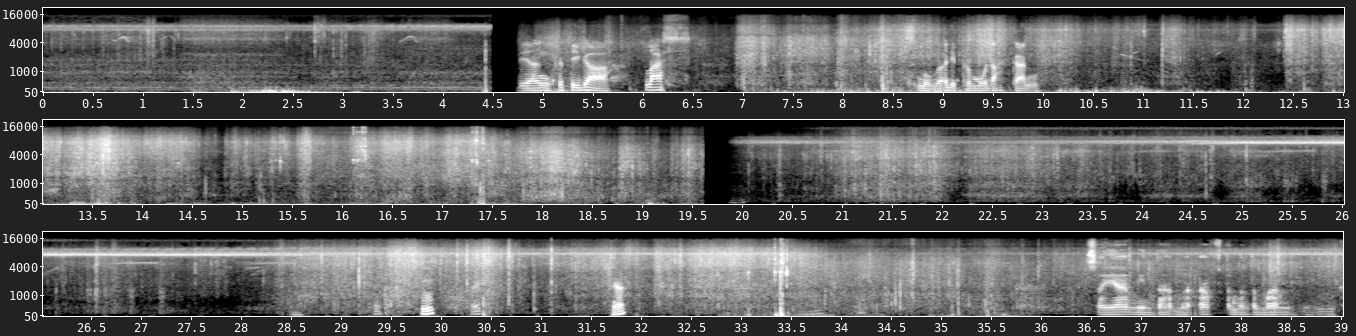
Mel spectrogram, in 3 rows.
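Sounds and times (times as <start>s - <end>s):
rustling leaves and fronds: 0.0s - 4.4s, 5.0s - 39.0s
high-pitched insect drone: 0.0s - 4.5s, 22.0s - 34.0s, 36.5s - 39.0s
footsteps on path: 10.2s - 19.6s, 21.0s - 36.4s.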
